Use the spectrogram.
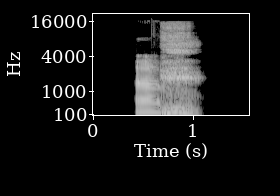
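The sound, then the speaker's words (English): A single short, voiced gasp delivered in a flat, mechanical robot-like tone, as if a person is imitating a machine, fairly loud, about half a second long, then silence. “And gasps in robot.”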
